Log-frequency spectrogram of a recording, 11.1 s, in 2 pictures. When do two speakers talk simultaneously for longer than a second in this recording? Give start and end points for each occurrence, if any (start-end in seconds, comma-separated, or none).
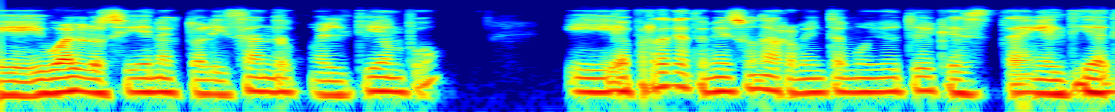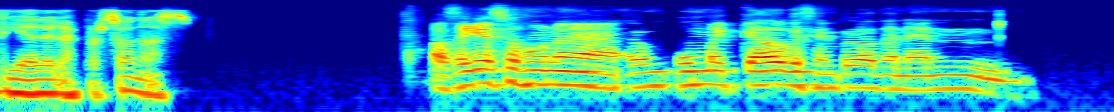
none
